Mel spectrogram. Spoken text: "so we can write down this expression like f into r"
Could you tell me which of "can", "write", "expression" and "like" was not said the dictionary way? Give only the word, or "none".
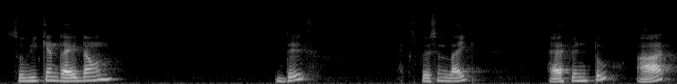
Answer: none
